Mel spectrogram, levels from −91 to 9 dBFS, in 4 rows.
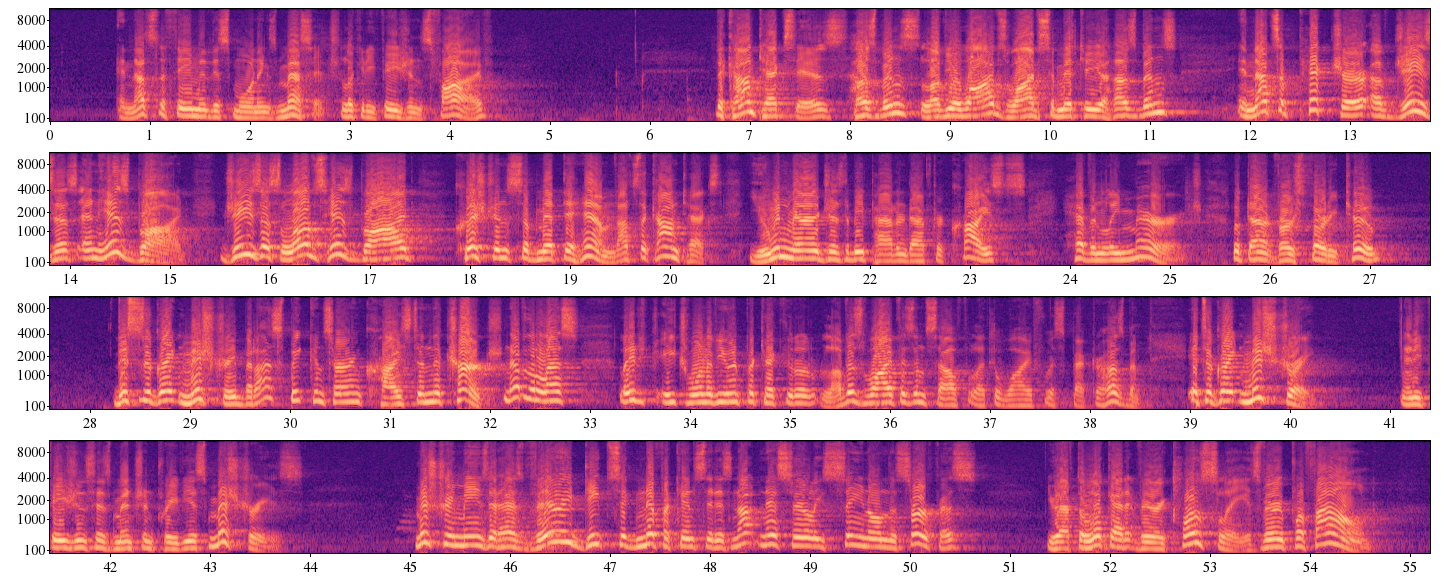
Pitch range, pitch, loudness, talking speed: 155-225 Hz, 185 Hz, -7 LUFS, 140 wpm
